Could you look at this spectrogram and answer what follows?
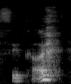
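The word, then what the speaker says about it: Foucault: theory developed by thinkers like Adono for actually pronounced fuko maruse and so on.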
